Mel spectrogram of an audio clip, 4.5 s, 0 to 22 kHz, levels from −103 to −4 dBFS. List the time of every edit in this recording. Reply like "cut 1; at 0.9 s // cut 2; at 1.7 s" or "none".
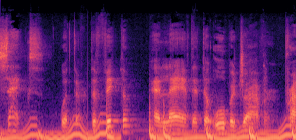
cut 1; at 1.3 s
